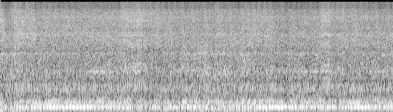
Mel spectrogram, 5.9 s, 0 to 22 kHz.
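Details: Saab Sonett V4 running with the valve covers off; timing had been found firing 15–20° after TDC. An even, steady idle with a smooth low drone and no knocks or misses, though it smokes and sprays oil around the engine bay. Normal running.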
